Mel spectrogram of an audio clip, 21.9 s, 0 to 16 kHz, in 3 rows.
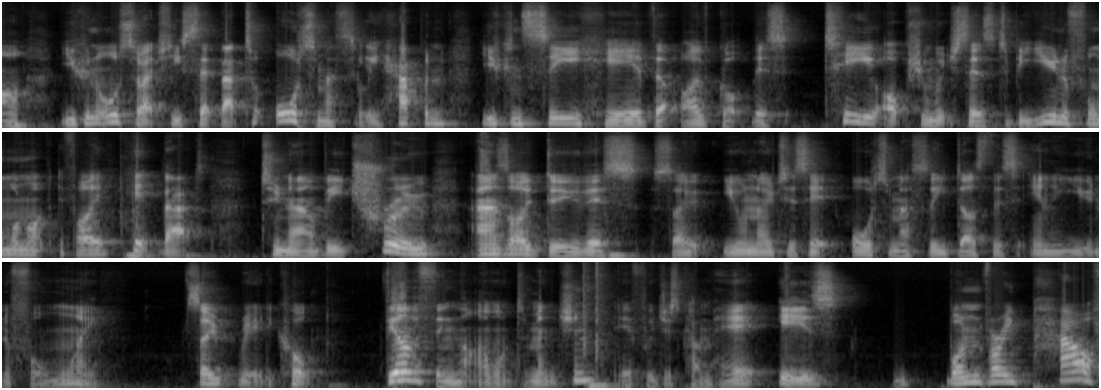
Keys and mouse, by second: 0.2-0.5 shift+middle drag, 8.1 t, 18.5 space, 18.9 middle drag, 19.5-21.1 middle drag.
